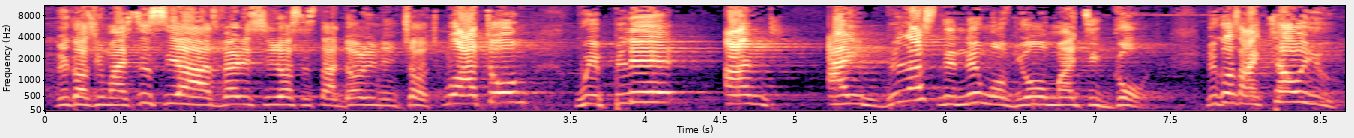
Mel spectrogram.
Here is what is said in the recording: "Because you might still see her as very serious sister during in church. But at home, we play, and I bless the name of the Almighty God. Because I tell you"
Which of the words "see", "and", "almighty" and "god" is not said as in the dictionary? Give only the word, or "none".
none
